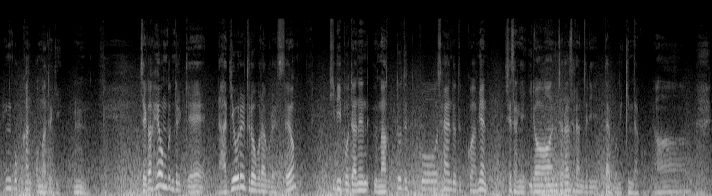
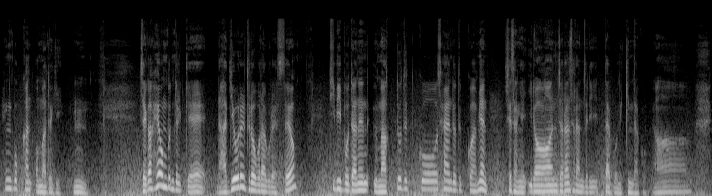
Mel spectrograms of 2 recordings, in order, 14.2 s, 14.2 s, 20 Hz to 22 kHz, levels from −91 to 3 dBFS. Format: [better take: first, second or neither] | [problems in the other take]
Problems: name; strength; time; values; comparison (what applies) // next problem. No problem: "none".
second | wind noise on the microphone; heavy; 10 dB below the speech; occasional gusts in the second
